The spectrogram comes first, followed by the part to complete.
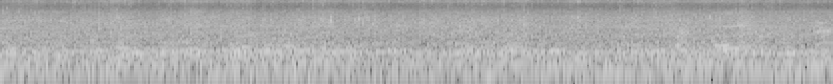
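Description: Passenger river ferry's engine running as the boat approaches: a steady low rumble under even background noise.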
